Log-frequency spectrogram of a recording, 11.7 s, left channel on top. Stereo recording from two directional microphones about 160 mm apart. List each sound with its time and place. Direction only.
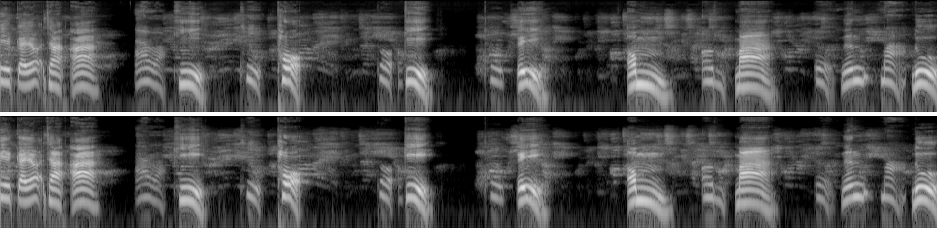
0.0 s a woman's voice: 10° left (ahead or behind); by 2.6 s 25° left (ahead or behind)
3.1 s speech: 45° left (ahead or behind)
10.5 s speech: 20° left (ahead or behind)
